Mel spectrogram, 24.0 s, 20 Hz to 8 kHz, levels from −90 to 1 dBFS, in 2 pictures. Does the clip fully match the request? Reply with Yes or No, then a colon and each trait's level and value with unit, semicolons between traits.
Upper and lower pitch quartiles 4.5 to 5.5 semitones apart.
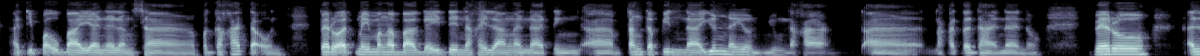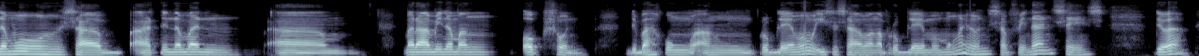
No: average, 2.8 semitones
